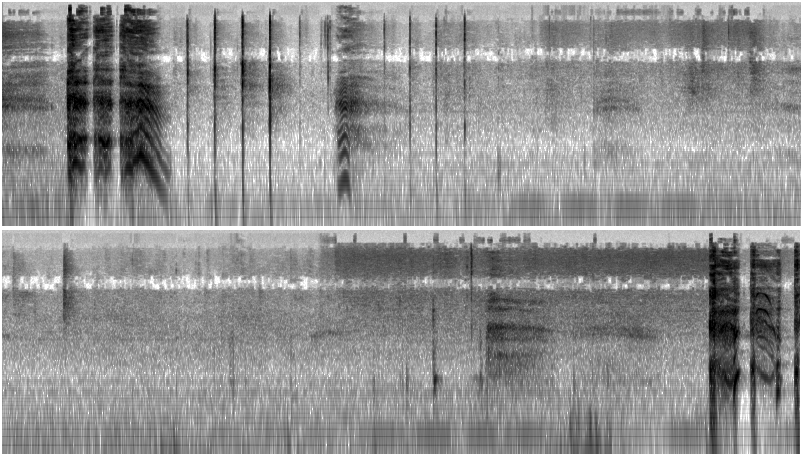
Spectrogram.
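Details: An adult non-smoker imitates a smoker's cough: harsh, rattly coughing and throat-clearing bursts with quiet gaps between, leaving watery eyes; imitated smoker's cough.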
